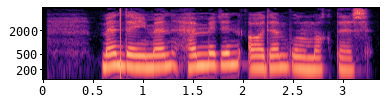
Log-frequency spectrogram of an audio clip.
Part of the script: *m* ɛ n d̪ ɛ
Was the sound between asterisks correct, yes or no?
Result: yes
